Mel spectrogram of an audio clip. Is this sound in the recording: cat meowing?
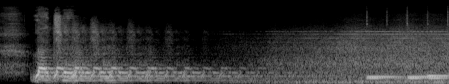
no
